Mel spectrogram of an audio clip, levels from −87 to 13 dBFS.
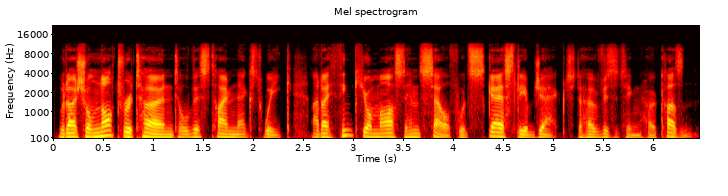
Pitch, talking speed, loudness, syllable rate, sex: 115 Hz, 225 wpm, -19 LUFS, 5.3 syllables/s, male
